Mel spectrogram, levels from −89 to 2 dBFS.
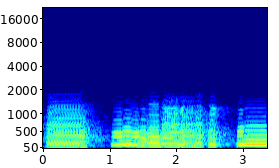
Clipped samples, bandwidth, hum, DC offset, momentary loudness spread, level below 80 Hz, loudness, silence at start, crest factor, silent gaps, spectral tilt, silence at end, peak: under 0.1%; 1.9 kHz; none; under 0.1%; 9 LU; -52 dBFS; -35 LUFS; 0 s; 10 dB; none; -14 dB/octave; 0 s; -22 dBFS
